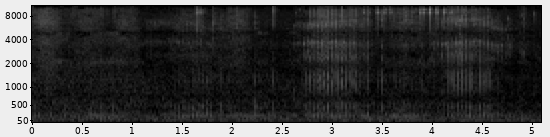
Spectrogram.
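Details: Purring black female cat at her food, a strong low rumble pulsing with her breathing, broken later by short crisp chewing and licking bursts.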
